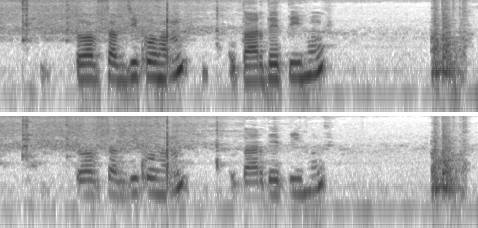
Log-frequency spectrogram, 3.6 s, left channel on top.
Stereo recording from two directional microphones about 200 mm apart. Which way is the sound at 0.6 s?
40° left (ahead or behind).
